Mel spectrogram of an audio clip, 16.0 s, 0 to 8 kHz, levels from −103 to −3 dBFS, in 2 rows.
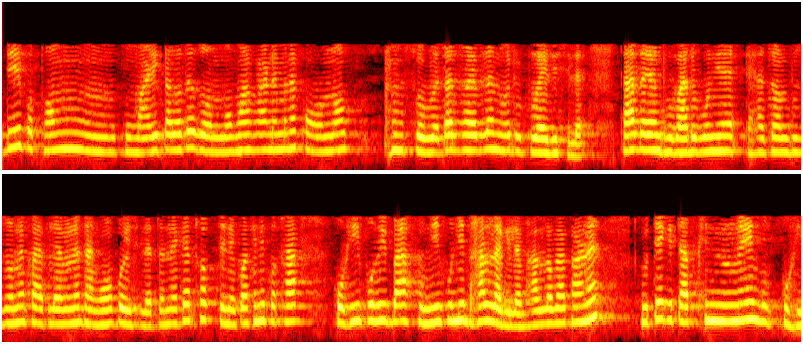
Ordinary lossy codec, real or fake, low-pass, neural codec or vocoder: AAC, 16 kbps; fake; 7.2 kHz; codec, 16 kHz, 8 kbps, FreqCodec, smaller model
